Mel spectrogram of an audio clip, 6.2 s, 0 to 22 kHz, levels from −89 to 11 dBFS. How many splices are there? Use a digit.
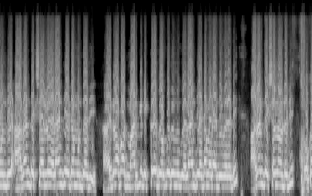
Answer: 0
